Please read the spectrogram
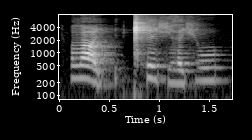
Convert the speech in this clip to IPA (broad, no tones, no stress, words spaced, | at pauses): ðˤiʔ | ǁʰeçɦɛçu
